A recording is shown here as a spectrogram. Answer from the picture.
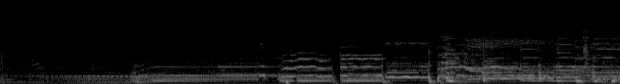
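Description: A vinyl record playing music on a turntable. After a brief quiet start, held chords come in about a second and a half in, and a singing voice joins them about three seconds in.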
